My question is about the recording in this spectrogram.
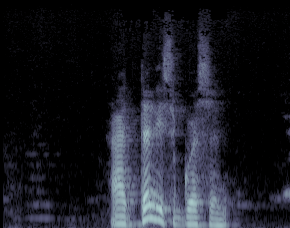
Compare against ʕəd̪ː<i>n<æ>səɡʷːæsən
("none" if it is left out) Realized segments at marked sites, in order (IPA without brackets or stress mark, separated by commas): æ, i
